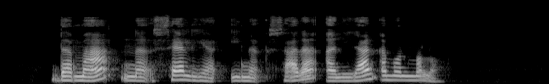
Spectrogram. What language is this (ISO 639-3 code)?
cat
